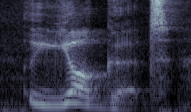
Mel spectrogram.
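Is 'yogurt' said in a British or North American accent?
British. It is said in a British accent.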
